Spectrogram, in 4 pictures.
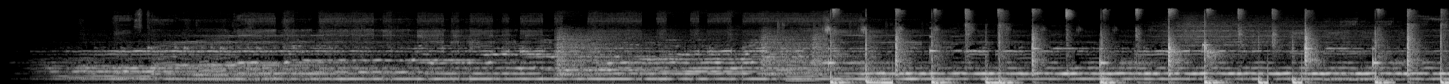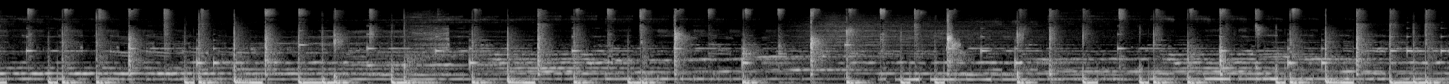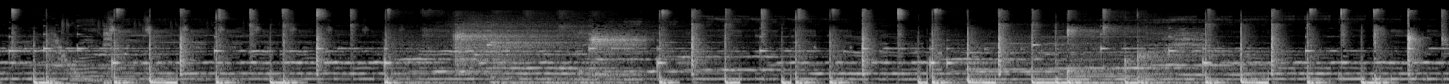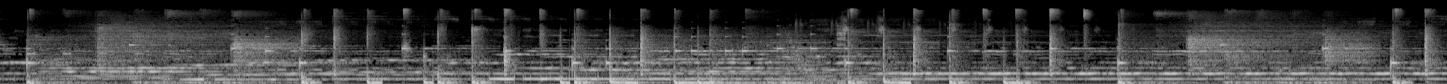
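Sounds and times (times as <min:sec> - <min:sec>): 
lullaby: 0:00.5 - 0:57.9.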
